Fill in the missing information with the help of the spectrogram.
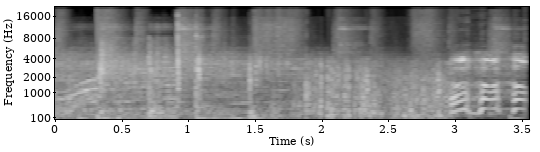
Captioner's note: robots clattering and thudding; thunder rumbling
